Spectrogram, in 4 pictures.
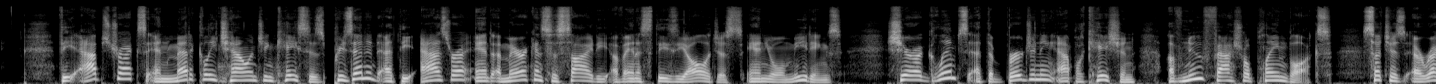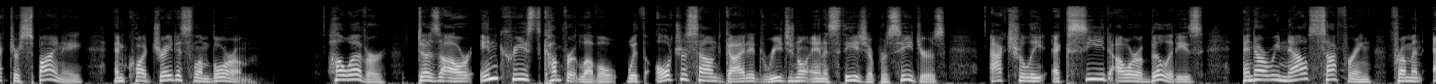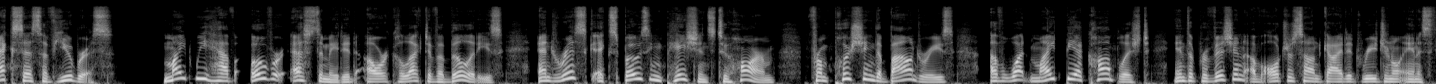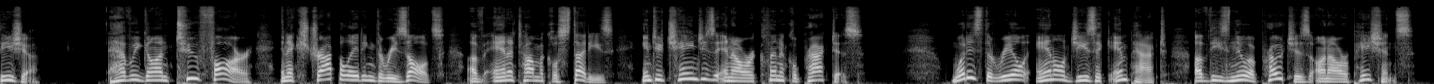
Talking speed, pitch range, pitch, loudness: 125 wpm, 135-210 Hz, 170 Hz, -16 LUFS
